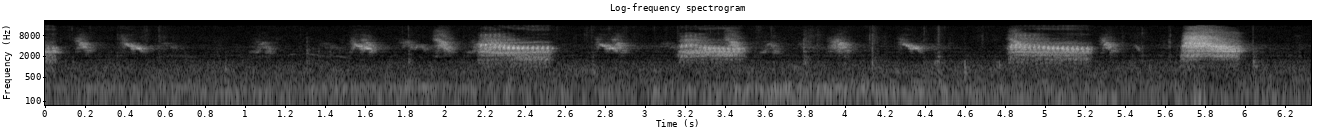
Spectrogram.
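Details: Fledgling common starlings in a Hamburg allotment garden, 28 May 2012, begging while adults bring dried buffalo worms: quiet chirps build into loud, harsh, hissing rasps of under a second, spaced irregularly.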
